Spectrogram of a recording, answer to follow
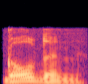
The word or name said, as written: golden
